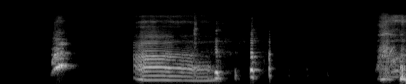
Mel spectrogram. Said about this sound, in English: My dog is your dog answer. My dog says yes.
